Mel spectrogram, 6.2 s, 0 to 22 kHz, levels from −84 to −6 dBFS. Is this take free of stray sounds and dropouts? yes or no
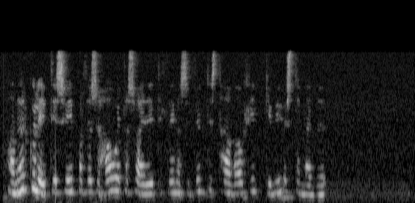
yes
